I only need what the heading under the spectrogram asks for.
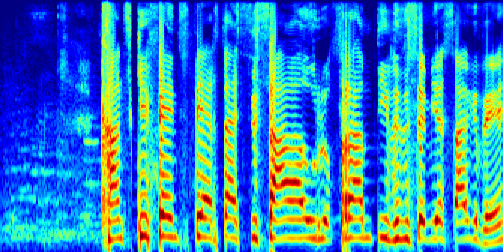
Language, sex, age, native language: Icelandic, male, 12, Icelandic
